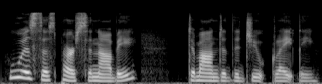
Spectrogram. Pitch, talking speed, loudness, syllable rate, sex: 190 Hz, 165 wpm, -17 LUFS, 5.2 syllables/s, female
